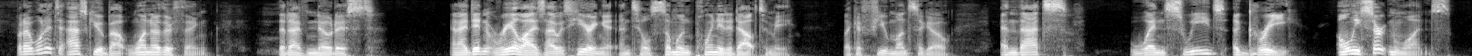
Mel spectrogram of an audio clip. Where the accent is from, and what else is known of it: United States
